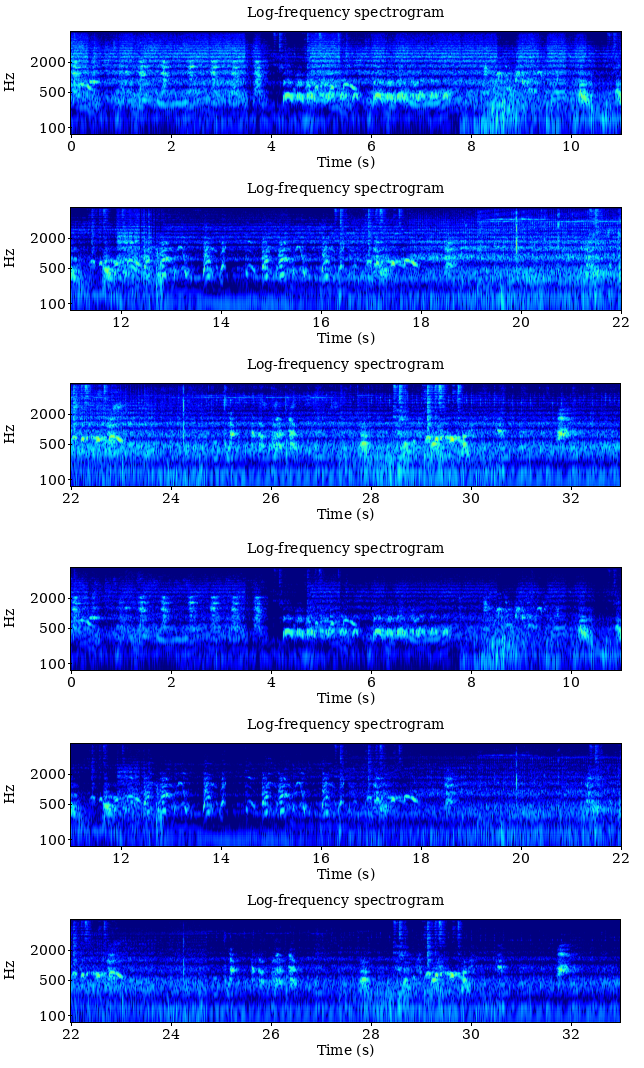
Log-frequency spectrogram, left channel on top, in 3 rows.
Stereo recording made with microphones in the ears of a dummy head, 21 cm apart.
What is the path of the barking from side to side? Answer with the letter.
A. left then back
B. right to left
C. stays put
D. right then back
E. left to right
C.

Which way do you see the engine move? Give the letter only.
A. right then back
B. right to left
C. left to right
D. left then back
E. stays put
E.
